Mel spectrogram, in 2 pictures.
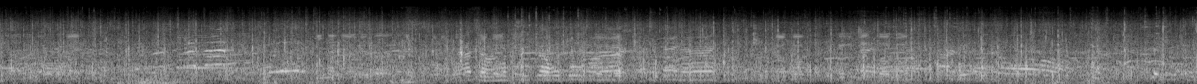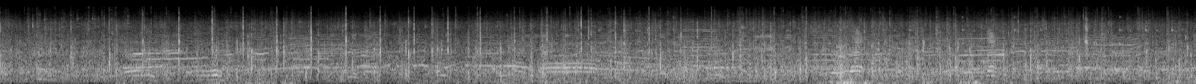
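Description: Many runners' footsteps patter on the road.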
